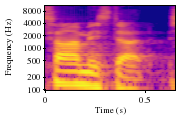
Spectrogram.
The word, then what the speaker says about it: samizdat: Samizdat, is that how you say it? Yeah, I think so. – Samizdat. Yeah. – It's Samizdat. So as a last thing,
